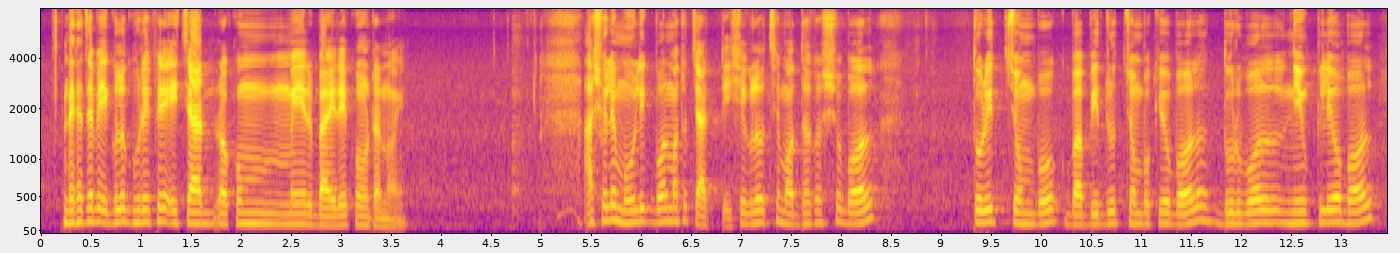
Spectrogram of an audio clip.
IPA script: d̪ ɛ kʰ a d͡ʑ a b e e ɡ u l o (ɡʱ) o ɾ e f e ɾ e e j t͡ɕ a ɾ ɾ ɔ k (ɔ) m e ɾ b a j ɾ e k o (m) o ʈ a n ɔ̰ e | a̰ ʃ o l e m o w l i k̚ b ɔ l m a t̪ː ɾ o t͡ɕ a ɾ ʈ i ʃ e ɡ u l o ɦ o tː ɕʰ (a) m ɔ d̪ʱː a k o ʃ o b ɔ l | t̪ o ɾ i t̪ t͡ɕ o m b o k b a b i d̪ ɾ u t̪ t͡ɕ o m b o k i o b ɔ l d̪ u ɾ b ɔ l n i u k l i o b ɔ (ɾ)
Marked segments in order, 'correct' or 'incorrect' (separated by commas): correct, incorrect, incorrect, incorrect, incorrect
